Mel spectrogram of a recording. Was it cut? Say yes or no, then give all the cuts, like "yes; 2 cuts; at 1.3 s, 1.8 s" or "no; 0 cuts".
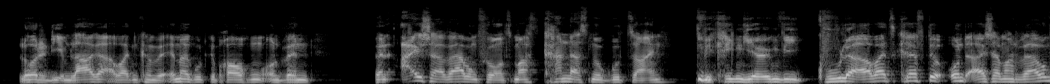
yes; 1 cut; at 7.0 s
